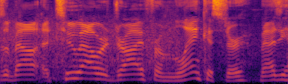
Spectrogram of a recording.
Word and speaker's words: Lancaster: So, it's spelled like Castor, but you say it like Kester.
